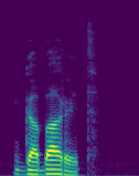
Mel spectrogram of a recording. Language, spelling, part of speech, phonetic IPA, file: Polish, gabaryt, noun, [ɡaˈbarɨt], Pl-gabaryt.ogg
